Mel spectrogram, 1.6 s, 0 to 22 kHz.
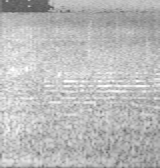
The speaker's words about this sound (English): Wasn't that an MGA 1500? Ah, you know your cars. I like them. I love the sound they make. The way it goes right through you. Right. That vibration.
